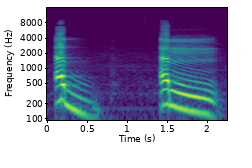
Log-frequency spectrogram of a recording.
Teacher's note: يأتي الباء أعني الحرف والميم بانطباق الشفتين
